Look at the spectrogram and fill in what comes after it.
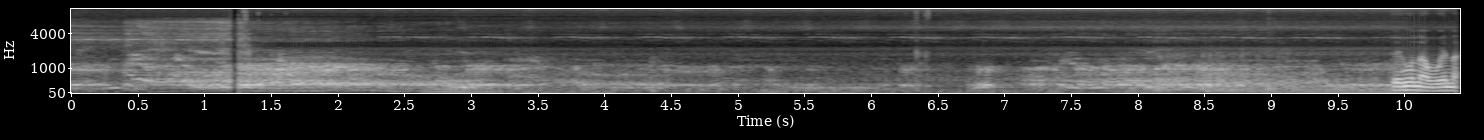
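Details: Howler monkeys give deep, rasping roars that rise and fall, with people talking nearby; recorded 20 March 2014.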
